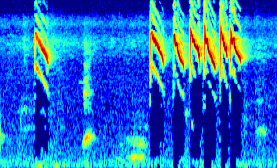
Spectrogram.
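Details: White-eye calling to a rival, recorded clean: one sharp high chirp, a pause, then a quick burst of six bright, steeply falling notes.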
